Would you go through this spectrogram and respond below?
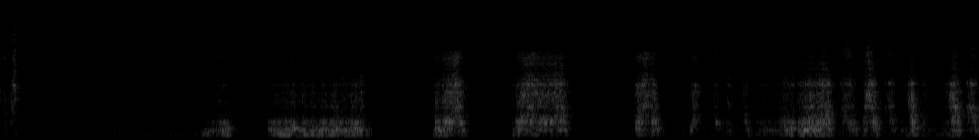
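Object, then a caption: Scratch art paper sheet with wooden stylus. A wooden stylus scratches the figure's body into a flat scratch art paper sheet with a black coating. It makes dry, raspy scratching strokes, some long and sustained, others short, that quicken into a run of rapid strokes near the end. A faint steady tone hums beneath the quiet gaps.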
